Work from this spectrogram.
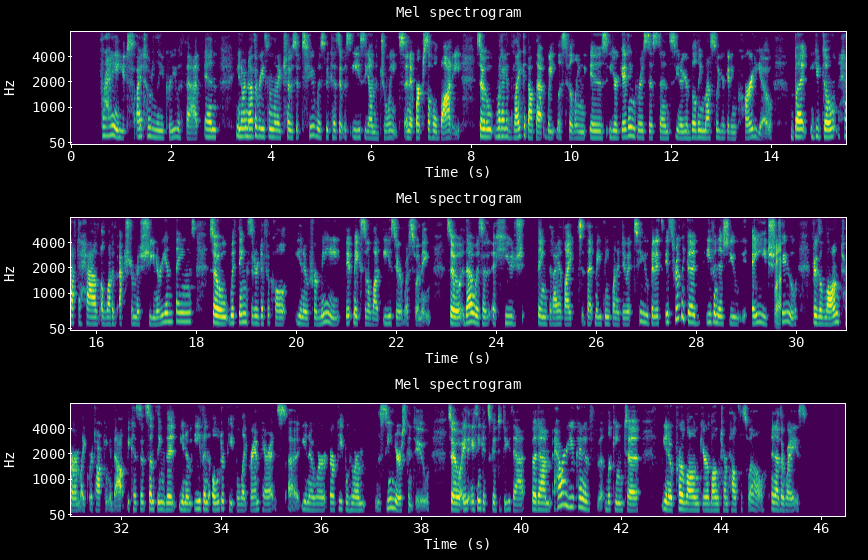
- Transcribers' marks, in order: none
- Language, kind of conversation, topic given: English, unstructured, How can I balance enjoying life now and planning for long-term health?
